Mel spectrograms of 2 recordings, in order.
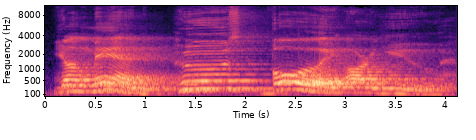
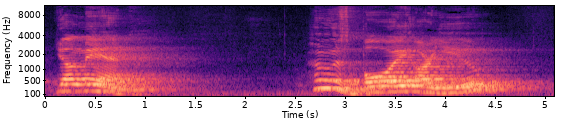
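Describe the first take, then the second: First: Louder, slow, pressing call; booming drawn-out repeat of the question; preacher calling again. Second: Loud, slow, probing call across the church; booming slow question to a stranger; preacher calling out. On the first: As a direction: ask it again, leaning in harder. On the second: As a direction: call out to the boy from the pulpit, drawn out. Preacher calls out to boy. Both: Acted.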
